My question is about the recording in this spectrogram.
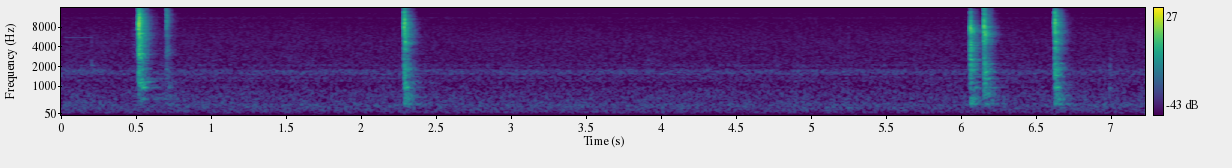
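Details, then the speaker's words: Crown CDi1000 power amplifier, known for a bad C196 capacitor, being power-cycled while the inrush current limiting resistor is suspected. Sharp, isolated relay clicks seconds apart. This is a normal startup. "right now it was the same thing up to 84 volts and then it clicks in high gear"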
